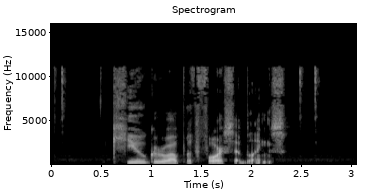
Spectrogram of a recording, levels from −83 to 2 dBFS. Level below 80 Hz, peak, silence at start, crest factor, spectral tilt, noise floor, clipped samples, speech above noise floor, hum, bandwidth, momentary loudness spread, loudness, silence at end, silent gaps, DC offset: -68 dBFS; -6 dBFS; 0.65 s; 24 dB; -4 dB/octave; -65 dBFS; under 0.1%; 38 dB; none; 11.5 kHz; 19 LU; -28 LUFS; 0.4 s; none; under 0.1%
